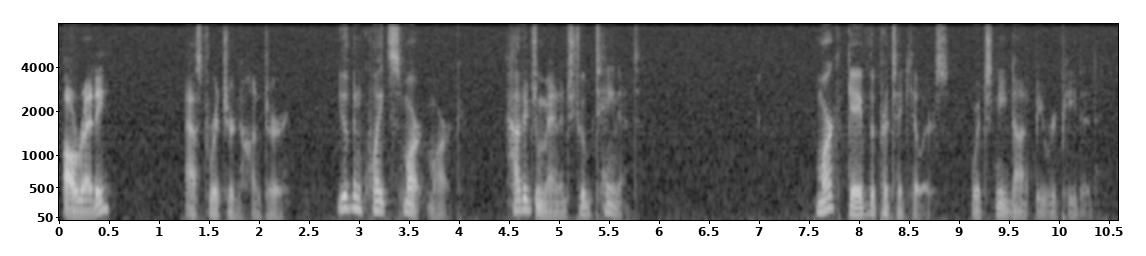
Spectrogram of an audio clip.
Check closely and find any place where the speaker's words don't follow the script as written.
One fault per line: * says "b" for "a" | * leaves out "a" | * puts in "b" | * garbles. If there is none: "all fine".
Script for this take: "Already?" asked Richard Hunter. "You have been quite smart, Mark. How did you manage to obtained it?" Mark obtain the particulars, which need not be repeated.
* says "obtain" for "obtained"
* says "gave" for "obtain"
